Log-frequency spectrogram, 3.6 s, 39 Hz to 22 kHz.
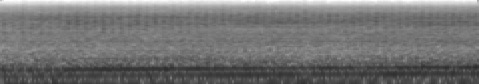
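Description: Idling V8-style engine of a 1984 Ford F-150 short box 4x4 pickup, a steady low rumble with constant loudness throughout, close and alone with no voices.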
